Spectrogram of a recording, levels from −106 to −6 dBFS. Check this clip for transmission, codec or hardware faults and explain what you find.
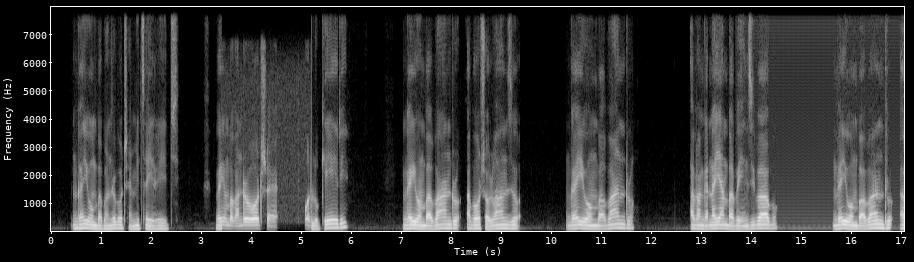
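Two faults stand out: a brief change of input device early on, and a mains buzz at the end.

From 3.42 to 5.21 s the sound turns duller and about 5 dB quieter, with a faint new noise floor, then clears again. It switches without any gap. This is most likely an input switched to a poorer device. Unlike a filter sweep or codec dropout, tone, level and background all change together.

From 13.66 s to the end, a steady, raspy, low-level buzz sits under the sound. This is mains buzz at 60 Hz. Switching spikes from a dimmer, rectifier or poor shielding add harmonics far above the fundamental, so it sounds rough rather than like a pure hum. The clip's normal call-processing limit at 8 kHz does not remove it.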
